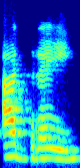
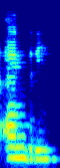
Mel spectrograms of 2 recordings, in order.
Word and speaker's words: Adré: It's Adré, not Andri.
